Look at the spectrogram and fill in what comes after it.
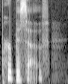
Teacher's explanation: The S and the O melt together. · If you say it slowly, it is purpose of your. But a native speaker will link the S in purpose to the O in of. It sounds like purpose of.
